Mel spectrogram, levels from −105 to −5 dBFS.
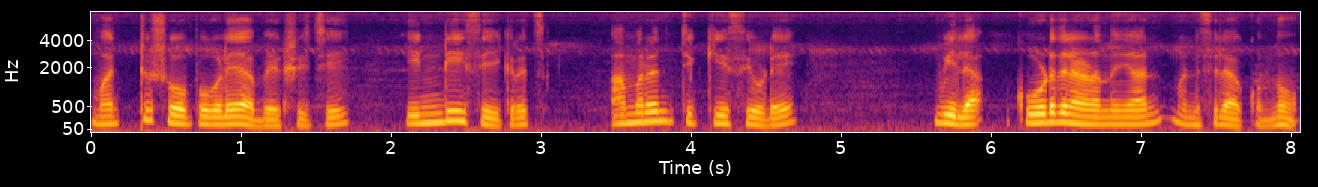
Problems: none marked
